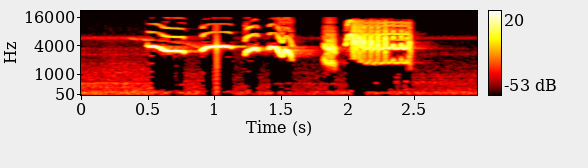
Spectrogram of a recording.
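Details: Lure female white-rumped shama singing to provoke males, with a run of pure slurred whistles followed by a sharp rasping note and a fast chattering trill lasting half a second.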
